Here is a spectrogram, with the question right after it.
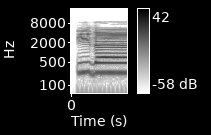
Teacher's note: ذا کو ایک الف کے ساتھ کھینچنا ہے، یعنی تقریباً 1 سیکنڈ تک اس کو آپ نے کھینچنا ہے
